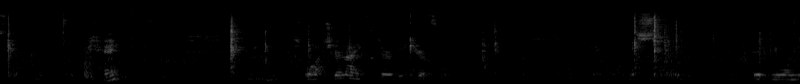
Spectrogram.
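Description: Faint rustles and sharp crinkles of a plastic bacon package being handled and opened with a knife, the loudest crinkle about six seconds in.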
